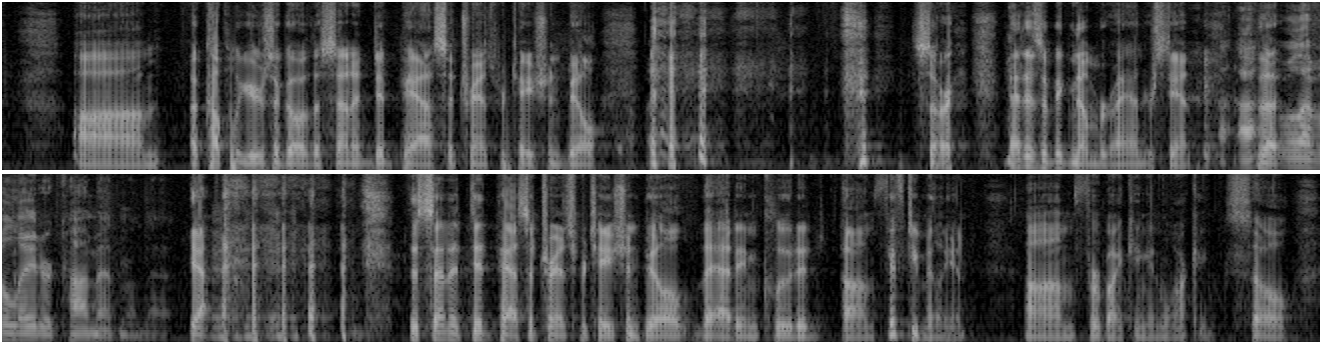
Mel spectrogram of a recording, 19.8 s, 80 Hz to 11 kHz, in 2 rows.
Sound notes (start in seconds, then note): 11.4 laughing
